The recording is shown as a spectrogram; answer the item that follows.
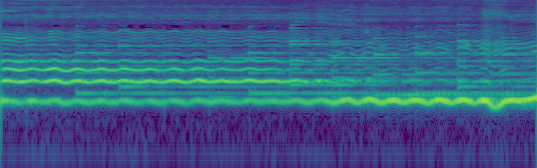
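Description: Background song: a voice holding one long note with a slow vibrato over soft, sustained accompaniment.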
